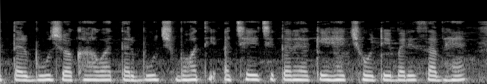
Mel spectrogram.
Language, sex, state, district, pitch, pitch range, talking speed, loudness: Hindi, female, West Bengal, Alipurduar, 205 Hz, 200-210 Hz, 195 wpm, -11 LUFS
